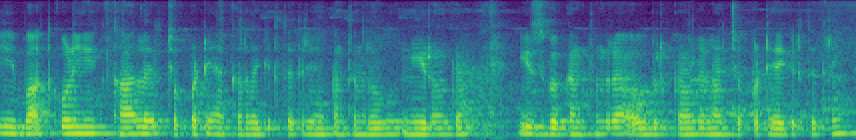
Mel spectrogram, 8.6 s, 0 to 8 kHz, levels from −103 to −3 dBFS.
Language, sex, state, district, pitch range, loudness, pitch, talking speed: Kannada, male, Karnataka, Belgaum, 130-140 Hz, -20 LUFS, 135 Hz, 120 wpm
